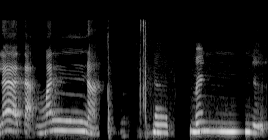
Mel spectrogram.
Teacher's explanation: Kena panjang dengung ada. La ta'man. Masa dengung tu muncungkan bibir.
